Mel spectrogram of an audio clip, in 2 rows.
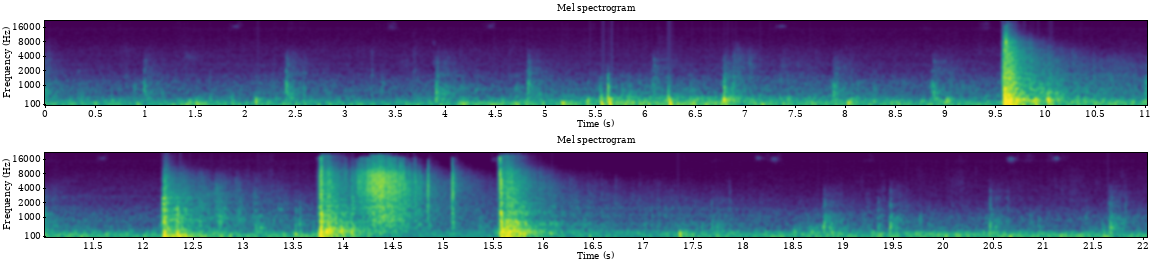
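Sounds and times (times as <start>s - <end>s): distant fireworks rumble: 0.0s - 22.0s
fireworks crackling: 1.6s - 22.0s
fireworks bangs: 4.0s - 19.7s.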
